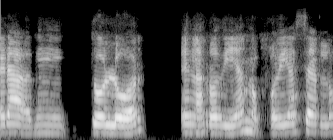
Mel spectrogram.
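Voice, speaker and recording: A woman of medium pitch speaks at a fairly slow pace. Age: 40s. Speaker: wellness program client. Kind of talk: testimony. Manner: halting, many filler words.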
